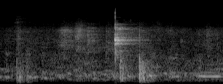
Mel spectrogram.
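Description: Tableware clinking on a table: a few light knocks and one sharp, ringing clink a little after a second in.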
